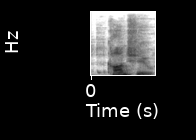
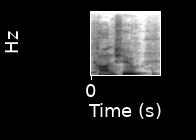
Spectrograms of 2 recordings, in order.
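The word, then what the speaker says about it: Khonshu: or is that just all in his head konshu that's how you pronounce it khanshu it says kanshu a real character is there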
